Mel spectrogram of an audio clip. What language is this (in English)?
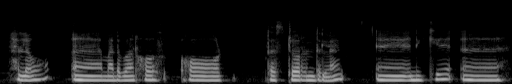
Malayalam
